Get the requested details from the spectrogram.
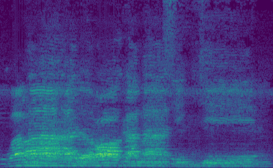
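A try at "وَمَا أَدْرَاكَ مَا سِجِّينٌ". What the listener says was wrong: Kenapa dibaca seperti itu, tidak panjang? Wa ma adraka ma sijjin. Majaiz munfasil. Isba. Qasr. Dibaca 2 harokat.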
